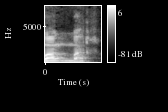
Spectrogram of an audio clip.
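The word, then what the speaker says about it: أكبر: এখানে একটা কাফটাকে সুন্দর করে বলতে হবে আল্লাহু আকবার।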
